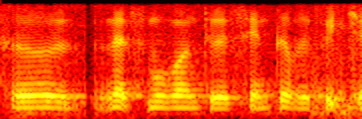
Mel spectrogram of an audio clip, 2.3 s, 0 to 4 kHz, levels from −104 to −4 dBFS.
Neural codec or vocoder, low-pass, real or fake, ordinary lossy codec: none; 3.6 kHz; real; none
